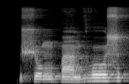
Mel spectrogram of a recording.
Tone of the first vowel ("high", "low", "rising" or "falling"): low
